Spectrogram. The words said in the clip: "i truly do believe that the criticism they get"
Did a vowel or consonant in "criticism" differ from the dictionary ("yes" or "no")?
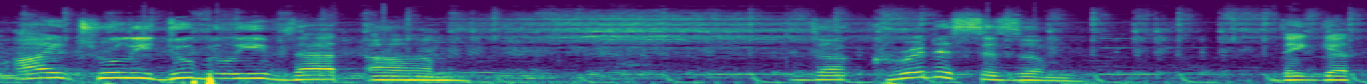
no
